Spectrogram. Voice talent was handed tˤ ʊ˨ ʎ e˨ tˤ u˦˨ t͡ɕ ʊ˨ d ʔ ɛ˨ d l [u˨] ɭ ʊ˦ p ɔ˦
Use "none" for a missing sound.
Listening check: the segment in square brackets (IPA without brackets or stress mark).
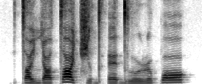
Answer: u˨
